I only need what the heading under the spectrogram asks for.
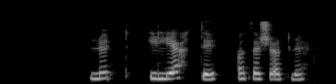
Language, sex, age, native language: Icelandic, female, 10, Icelandic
